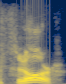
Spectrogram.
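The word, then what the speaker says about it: floor: profe Por qué no si es doble o se pronuncia como porque es la excepción a la regla canijos este que se debería pronunciar flur se pronuncia flor háganme el bendito favor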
